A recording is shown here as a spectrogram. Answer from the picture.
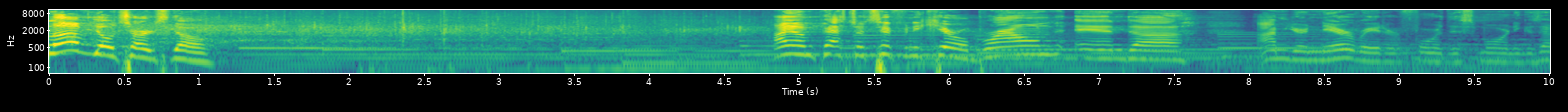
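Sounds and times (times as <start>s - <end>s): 
speech: 0.0s - 1.2s, 4.8s - 10.0s
audience clapping: 0.0s - 5.0s
organ or keyboard chords: 0.0s - 7.2s.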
